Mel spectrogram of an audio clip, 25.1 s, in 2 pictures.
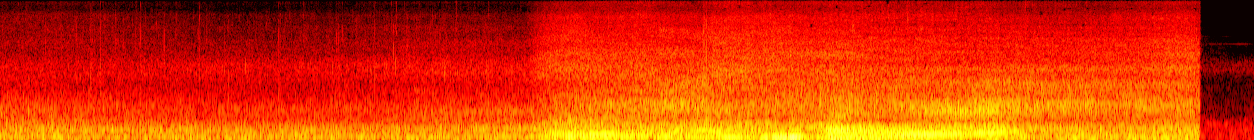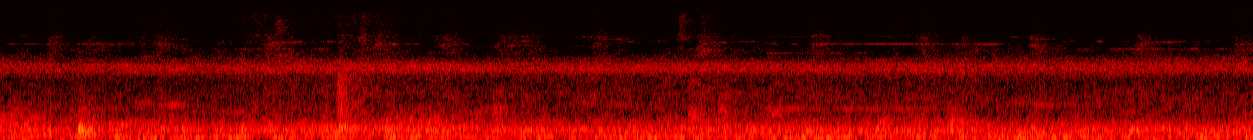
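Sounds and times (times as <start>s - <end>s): car accelerating and driving off: 0.0s - 12.0s
car engine idling: 2.5s - 12.0s.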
